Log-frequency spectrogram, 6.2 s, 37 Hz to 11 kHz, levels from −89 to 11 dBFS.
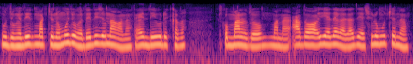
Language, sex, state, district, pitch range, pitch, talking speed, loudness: Chakma, female, Tripura, Unakoti, 195-215 Hz, 205 Hz, 175 wpm, -14 LUFS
